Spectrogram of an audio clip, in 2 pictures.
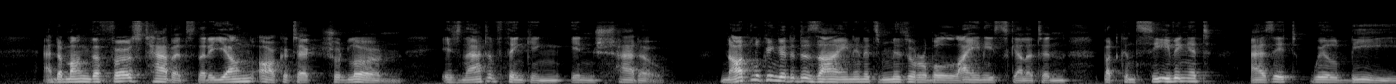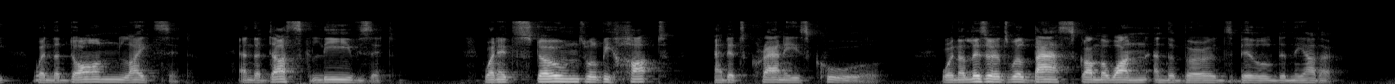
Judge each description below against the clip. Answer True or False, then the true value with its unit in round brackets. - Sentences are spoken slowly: False (150 wpm)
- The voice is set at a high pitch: False (110 Hz)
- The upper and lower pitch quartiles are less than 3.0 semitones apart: False (3.4 semitones)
